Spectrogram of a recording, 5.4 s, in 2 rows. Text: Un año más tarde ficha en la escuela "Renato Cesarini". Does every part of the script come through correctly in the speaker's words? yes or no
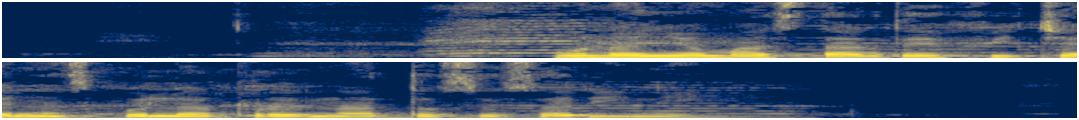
yes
